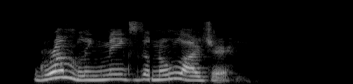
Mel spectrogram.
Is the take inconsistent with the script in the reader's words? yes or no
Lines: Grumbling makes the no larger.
no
